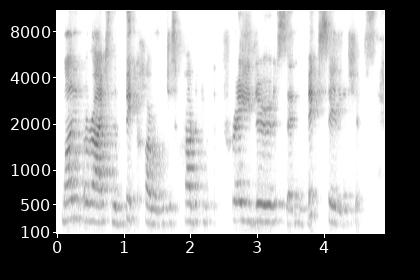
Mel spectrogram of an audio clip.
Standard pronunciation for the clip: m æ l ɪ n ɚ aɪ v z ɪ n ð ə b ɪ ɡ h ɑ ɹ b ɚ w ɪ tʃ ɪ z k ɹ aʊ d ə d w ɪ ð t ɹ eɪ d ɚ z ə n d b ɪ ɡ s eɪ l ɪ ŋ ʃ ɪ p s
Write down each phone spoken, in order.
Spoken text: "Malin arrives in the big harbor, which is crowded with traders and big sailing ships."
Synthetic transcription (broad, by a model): m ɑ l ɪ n ɚ aɪ v z ɪ n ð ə b ɪ ɡ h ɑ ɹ ɚ w ɪ tʃ ɪ z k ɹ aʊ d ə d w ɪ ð t ɹ eɪ d ɚ z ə n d b ɪ ɡ s eɪ l ɪ ŋ ʃ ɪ p s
